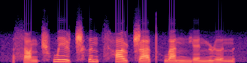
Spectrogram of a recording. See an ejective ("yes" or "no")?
no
